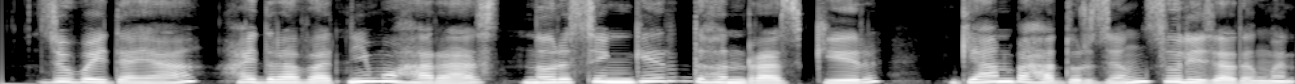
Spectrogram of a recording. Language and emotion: Bodo, neutral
